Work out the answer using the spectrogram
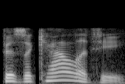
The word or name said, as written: physicality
